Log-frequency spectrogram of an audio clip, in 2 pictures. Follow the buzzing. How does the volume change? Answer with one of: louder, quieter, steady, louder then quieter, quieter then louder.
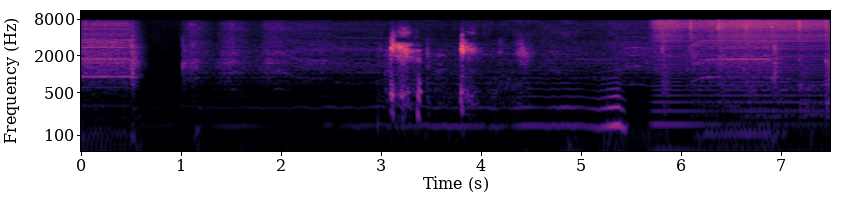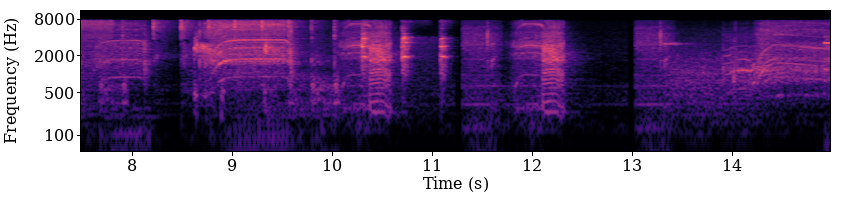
louder then quieter.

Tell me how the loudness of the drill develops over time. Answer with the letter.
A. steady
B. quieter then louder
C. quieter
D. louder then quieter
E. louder
B.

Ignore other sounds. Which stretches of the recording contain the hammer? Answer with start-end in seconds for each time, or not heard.
5.8-11.2.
